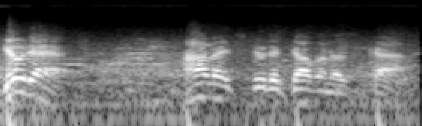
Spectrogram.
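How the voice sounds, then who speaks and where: A man plays an officious, bullying soldier in an old adventure serial. He barks pompous commands with big rises and falls. The recording has clear vintage noise. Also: mid-range voice, very animated, normal speed, dull audio, close to an everyday voice. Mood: outraged. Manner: barking, pompous orders. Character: bullying, officious male palace guard. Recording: noisy old broadcast recording.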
